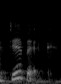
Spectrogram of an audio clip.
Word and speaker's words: Dybbuk: like there it's like you can pronounce Dibbuk with a Y or Dibbuk with an I, but for me in my voice right now it'll sound the same either way.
